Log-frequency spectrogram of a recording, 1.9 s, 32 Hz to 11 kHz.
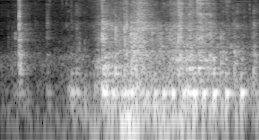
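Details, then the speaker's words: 1960s Mercury 3.9 outboard, sat about two years, new impeller, fresh stabilized fuel, needing choke: a few ragged pops, runs unevenly about a second, then sputters and dies; likely fuel starvation. "I might have spoke too soon see Nemesis right here she just doesn't want to continue looks like I got lucky on the first shot because clearly she doesn't want to continue"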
